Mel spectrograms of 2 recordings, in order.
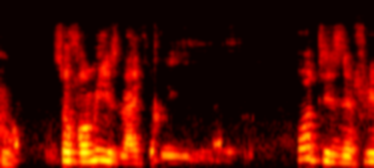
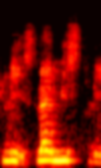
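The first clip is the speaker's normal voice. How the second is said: put-on pleading, higher and louder; 4 semitones higher, 6 dB louder than usual. Retelling being sent out at night, imitating own begging. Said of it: "I started begging".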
